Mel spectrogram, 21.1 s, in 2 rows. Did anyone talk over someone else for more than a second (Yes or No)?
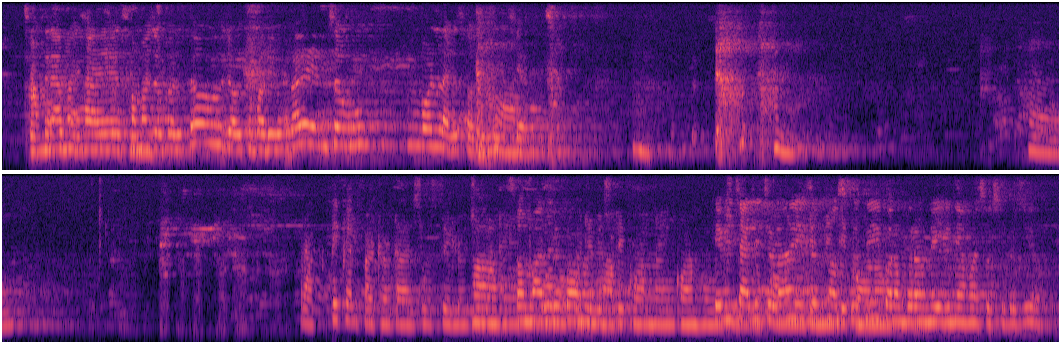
Yes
